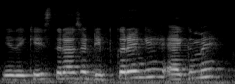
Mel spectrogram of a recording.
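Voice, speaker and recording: High-voiced woman calmly guiding a recipe. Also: normal speed, a little hiss or hum. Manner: calm, explains each step with "ye dekhiye". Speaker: cooking channel host. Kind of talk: step-by-step cooking instructions. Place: home kitchen.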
